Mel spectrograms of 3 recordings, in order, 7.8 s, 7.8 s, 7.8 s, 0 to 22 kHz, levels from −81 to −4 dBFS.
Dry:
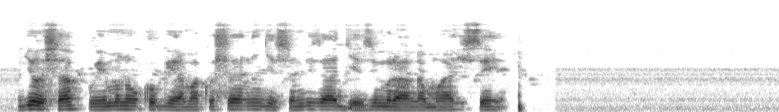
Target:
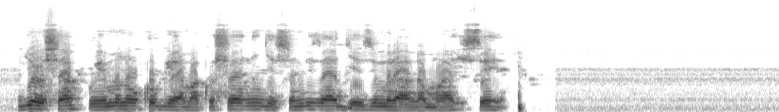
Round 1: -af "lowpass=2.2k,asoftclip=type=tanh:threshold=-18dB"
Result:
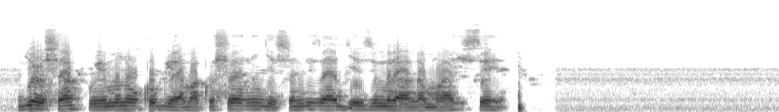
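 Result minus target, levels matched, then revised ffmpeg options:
8000 Hz band -14.5 dB
-af "lowpass=5.8k,asoftclip=type=tanh:threshold=-18dB"

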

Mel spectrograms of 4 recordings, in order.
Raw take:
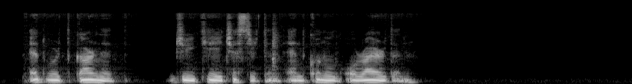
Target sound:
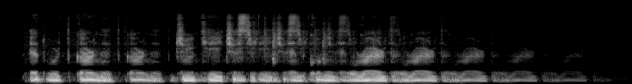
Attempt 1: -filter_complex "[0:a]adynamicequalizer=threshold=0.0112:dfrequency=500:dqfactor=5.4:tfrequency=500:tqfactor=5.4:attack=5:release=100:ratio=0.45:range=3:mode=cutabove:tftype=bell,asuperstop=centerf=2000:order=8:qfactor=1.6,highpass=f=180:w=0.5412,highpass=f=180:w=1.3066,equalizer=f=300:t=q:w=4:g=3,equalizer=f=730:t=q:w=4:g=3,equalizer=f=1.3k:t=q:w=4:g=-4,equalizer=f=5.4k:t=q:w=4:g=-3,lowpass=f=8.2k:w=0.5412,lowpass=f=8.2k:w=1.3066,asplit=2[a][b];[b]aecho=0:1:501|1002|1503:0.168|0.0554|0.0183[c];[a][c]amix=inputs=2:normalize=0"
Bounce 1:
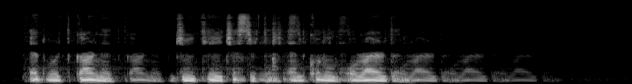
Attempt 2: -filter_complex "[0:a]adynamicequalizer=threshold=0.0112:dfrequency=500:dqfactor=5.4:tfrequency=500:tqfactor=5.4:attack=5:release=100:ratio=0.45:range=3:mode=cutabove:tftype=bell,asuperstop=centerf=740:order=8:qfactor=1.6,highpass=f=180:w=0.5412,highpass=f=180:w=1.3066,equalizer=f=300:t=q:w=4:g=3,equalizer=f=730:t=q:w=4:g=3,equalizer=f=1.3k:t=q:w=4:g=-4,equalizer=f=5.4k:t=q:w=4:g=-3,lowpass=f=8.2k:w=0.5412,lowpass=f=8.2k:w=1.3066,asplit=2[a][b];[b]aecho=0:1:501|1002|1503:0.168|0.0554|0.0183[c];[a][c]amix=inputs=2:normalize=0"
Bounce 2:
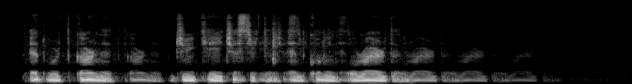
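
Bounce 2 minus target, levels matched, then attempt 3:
echo-to-direct -9.5 dB
-filter_complex "[0:a]adynamicequalizer=threshold=0.0112:dfrequency=500:dqfactor=5.4:tfrequency=500:tqfactor=5.4:attack=5:release=100:ratio=0.45:range=3:mode=cutabove:tftype=bell,asuperstop=centerf=740:order=8:qfactor=1.6,highpass=f=180:w=0.5412,highpass=f=180:w=1.3066,equalizer=f=300:t=q:w=4:g=3,equalizer=f=730:t=q:w=4:g=3,equalizer=f=1.3k:t=q:w=4:g=-4,equalizer=f=5.4k:t=q:w=4:g=-3,lowpass=f=8.2k:w=0.5412,lowpass=f=8.2k:w=1.3066,asplit=2[a][b];[b]aecho=0:1:501|1002|1503|2004:0.501|0.165|0.0546|0.018[c];[a][c]amix=inputs=2:normalize=0"

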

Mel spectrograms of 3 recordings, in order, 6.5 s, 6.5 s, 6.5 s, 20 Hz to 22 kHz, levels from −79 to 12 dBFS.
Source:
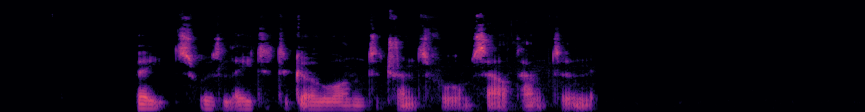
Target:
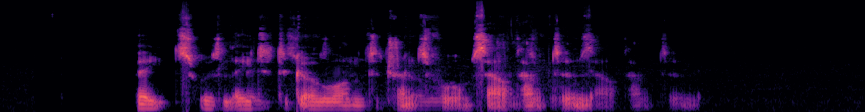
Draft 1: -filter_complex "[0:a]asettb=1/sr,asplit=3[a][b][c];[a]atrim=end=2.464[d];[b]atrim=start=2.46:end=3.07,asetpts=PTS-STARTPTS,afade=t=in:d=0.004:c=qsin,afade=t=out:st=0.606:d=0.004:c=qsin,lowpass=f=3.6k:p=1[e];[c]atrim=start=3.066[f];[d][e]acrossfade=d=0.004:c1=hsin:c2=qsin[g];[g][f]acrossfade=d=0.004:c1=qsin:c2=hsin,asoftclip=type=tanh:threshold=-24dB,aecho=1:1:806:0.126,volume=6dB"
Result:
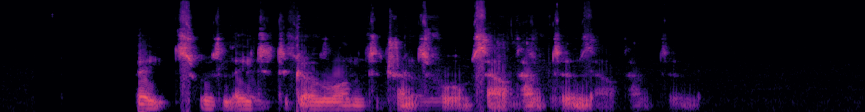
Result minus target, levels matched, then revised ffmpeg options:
soft clip: distortion +11 dB
-filter_complex "[0:a]asettb=1/sr,asplit=3[a][b][c];[a]atrim=end=2.464[d];[b]atrim=start=2.46:end=3.07,asetpts=PTS-STARTPTS,afade=t=in:d=0.004:c=qsin,afade=t=out:st=0.606:d=0.004:c=qsin,lowpass=f=3.6k:p=1[e];[c]atrim=start=3.066[f];[d][e]acrossfade=d=0.004:c1=hsin:c2=qsin[g];[g][f]acrossfade=d=0.004:c1=qsin:c2=hsin,asoftclip=type=tanh:threshold=-13dB,aecho=1:1:806:0.126,volume=6dB"

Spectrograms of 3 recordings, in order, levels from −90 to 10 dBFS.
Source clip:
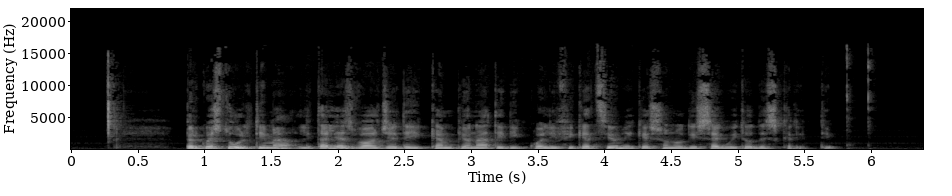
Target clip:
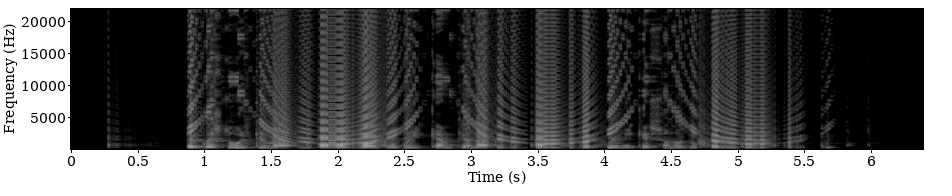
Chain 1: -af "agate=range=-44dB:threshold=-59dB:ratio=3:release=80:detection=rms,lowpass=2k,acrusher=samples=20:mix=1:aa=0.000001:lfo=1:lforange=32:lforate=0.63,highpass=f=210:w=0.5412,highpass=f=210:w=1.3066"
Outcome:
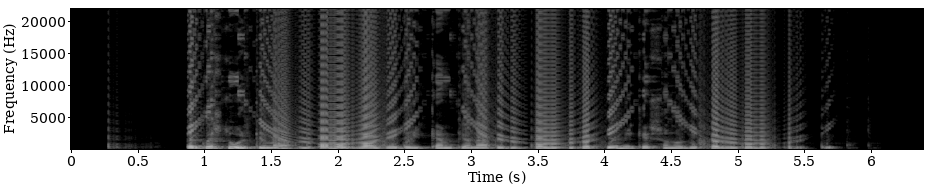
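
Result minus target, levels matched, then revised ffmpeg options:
250 Hz band +15.5 dB
-af "agate=range=-44dB:threshold=-59dB:ratio=3:release=80:detection=rms,lowpass=2k,acrusher=samples=20:mix=1:aa=0.000001:lfo=1:lforange=32:lforate=0.63,highpass=f=580:w=0.5412,highpass=f=580:w=1.3066"

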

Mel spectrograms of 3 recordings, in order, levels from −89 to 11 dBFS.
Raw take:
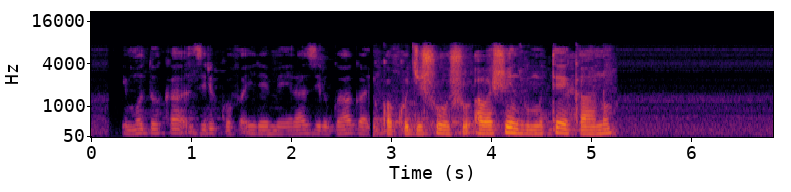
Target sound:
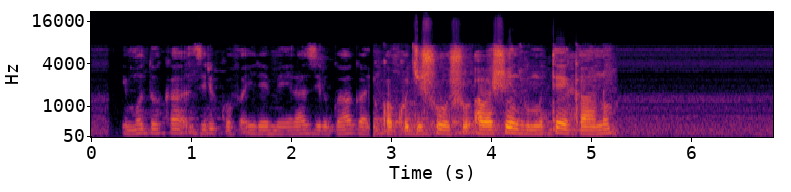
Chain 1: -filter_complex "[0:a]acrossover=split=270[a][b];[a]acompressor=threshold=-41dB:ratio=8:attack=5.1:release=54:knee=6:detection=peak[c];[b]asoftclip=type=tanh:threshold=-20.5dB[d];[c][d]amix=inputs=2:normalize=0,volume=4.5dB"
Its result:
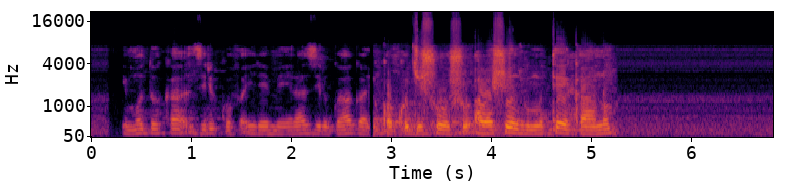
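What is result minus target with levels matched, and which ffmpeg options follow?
soft clip: distortion +13 dB
-filter_complex "[0:a]acrossover=split=270[a][b];[a]acompressor=threshold=-41dB:ratio=8:attack=5.1:release=54:knee=6:detection=peak[c];[b]asoftclip=type=tanh:threshold=-11dB[d];[c][d]amix=inputs=2:normalize=0,volume=4.5dB"

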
